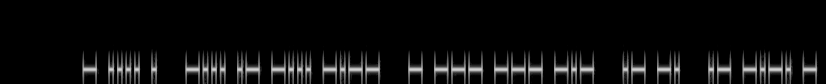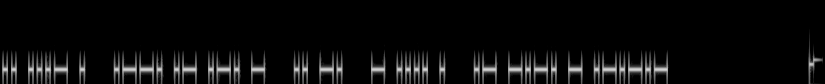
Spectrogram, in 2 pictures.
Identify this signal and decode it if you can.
Morse code, heard as a keyed tone, about 28 wpm, 700 Hz. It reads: THE BABY TOOK AN ACTIVE PART IN THE ACT.
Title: Sentences from Top 1300 Words 28wpm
